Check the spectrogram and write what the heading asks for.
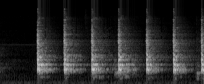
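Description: Metronome clicking a steady beat, just under two clicks a second: six evenly spaced clicks, the first coming about three-quarters of a second in.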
